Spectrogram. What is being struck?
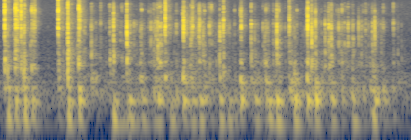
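Plastic computer keyboard.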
